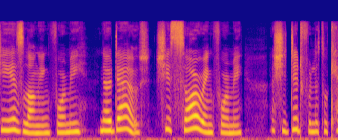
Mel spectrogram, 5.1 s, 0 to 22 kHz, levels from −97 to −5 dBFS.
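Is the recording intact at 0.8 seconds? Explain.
Yes, at 0.8 s the speech is intact, with no dropout, click, distortion or other fault at that moment.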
